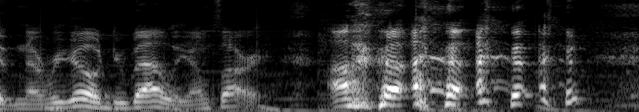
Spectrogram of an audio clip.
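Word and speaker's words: Duvalie: Uh Stall's R names Stalls Ritter rather names are pronounced as Duvali uh pronounced Duv Valley. There we go. Duvali.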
